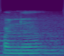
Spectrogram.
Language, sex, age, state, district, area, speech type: Sindhi, female, 45-60, Uttar Pradesh, Lucknow, urban, read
